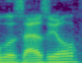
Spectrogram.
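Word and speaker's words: Lae'zel: oh I'm immune to disease now excellent It's pronounced what's that oh liazal the green chick yeah uh sacred weapon has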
